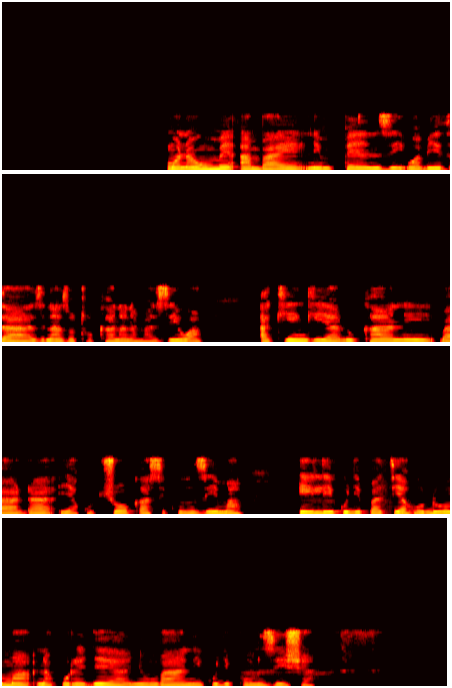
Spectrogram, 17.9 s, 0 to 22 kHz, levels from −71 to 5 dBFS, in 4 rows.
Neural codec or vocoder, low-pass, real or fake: none; 7.2 kHz; real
